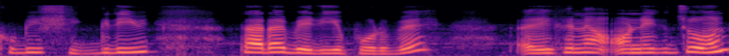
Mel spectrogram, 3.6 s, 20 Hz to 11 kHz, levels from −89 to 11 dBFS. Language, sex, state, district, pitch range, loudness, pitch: Bengali, female, West Bengal, Purulia, 215-260 Hz, -19 LUFS, 245 Hz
